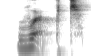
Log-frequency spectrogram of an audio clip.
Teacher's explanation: when we get to this double p we simply make one p sound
